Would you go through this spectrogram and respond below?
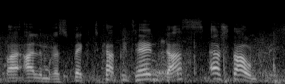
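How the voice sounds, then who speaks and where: An actor playing a strict, pedantic, driven explorer and scientist in a radio play, clipped and commanding. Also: male voice, high voice, animated, moderate pace, background noise. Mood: indignant. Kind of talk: German radio play acting.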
